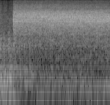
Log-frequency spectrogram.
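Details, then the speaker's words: Oscillating steam engine model running on live steam from a flame-heated boiler: sudden steady high-pitched hiss over a second then cuts off cleanly; safety valve lifting at pressure and reseating, dropping pressure a couple pounds. "and the valve just blew off did you hear it and I dropped it by a couple pounds"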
